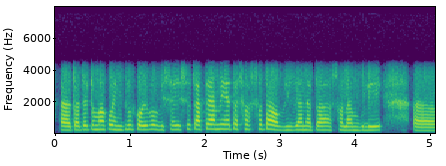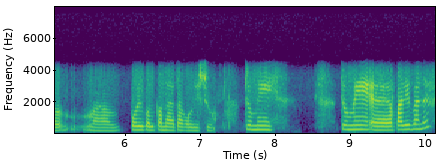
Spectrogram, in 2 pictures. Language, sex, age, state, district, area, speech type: Assamese, female, 18-30, Assam, Goalpara, urban, conversation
